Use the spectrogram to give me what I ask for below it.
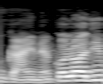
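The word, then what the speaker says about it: gynecology: ध्यान दीजिए, जब ये गाइनो जी वर्ड शुरुआत में आएगा तो गायनेकोलॉजी बोलेंगे, और यही जी वर्ड जब बीच में आता है तो मिसोजिनिस्ट बोल देते हैं।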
